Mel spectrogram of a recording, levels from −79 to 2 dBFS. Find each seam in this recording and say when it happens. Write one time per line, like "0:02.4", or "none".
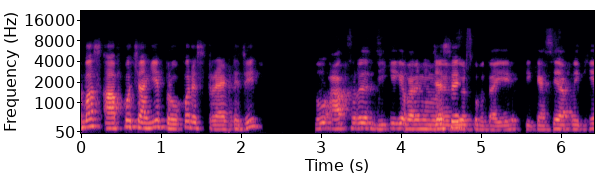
0:02.3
